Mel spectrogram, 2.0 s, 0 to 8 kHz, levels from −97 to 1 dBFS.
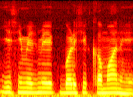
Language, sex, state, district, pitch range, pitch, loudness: Hindi, male, Chhattisgarh, Sukma, 135-150 Hz, 140 Hz, -15 LUFS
